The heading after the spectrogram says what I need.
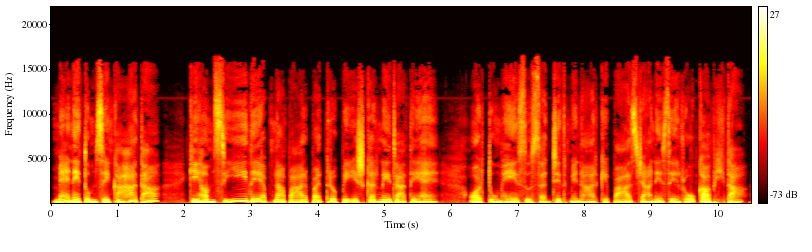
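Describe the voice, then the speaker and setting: A woman voicing an angry, reproachful male monk master in a storybook tale, with a husky, breathy voice. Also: on the low side, darkish tone, no echo, clean studio sound. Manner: indignant, reproachful. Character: angry, scolding revered monk master, adult man.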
